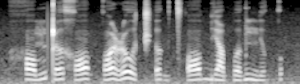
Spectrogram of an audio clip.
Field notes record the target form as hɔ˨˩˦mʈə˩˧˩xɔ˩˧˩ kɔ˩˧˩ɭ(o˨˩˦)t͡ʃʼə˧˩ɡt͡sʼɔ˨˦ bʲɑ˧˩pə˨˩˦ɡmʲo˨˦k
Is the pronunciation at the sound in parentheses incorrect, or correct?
incorrect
